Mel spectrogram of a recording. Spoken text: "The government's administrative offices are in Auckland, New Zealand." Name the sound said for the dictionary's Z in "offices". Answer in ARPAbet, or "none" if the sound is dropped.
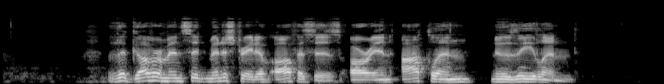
Z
